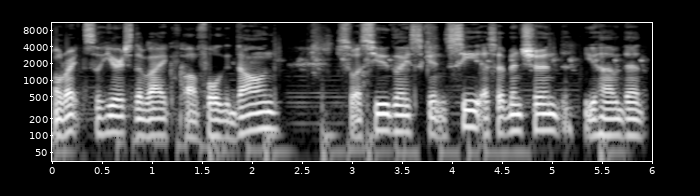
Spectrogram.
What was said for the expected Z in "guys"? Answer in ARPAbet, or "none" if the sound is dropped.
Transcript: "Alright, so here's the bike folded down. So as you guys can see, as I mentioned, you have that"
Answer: S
